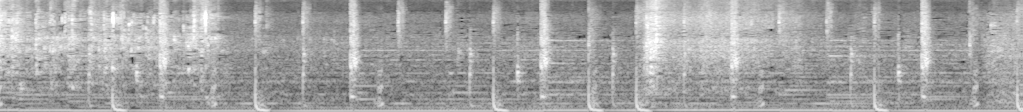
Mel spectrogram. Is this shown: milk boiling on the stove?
yes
